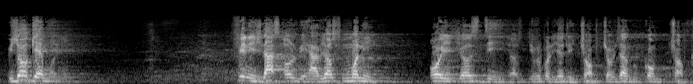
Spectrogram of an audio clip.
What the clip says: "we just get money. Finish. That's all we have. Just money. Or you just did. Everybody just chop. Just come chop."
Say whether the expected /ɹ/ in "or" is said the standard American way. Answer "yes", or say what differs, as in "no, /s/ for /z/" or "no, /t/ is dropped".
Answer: no, /l/ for /ɹ/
